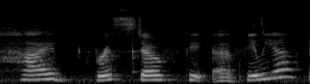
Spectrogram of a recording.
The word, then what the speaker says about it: hybristophilia: Bundy is one of the best known examples of hybristophilia. – Mm-hmm. Yeah. – Is that how you say it? Hybristophilia? – Yeah.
